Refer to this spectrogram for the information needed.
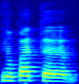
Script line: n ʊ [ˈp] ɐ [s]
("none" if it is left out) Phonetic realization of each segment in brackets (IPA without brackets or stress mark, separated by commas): p, t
